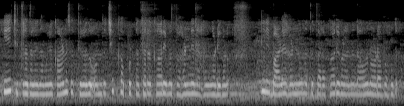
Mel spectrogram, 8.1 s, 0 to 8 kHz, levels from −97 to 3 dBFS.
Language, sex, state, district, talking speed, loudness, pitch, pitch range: Kannada, female, Karnataka, Mysore, 150 wpm, -33 LUFS, 240 Hz, 230-250 Hz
